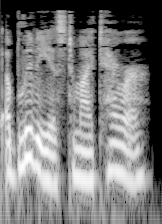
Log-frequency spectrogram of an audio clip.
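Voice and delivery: usual speaking voice

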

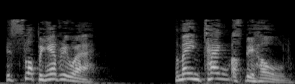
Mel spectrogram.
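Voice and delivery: high, loud urgent alarm; alarmed cry. A narrator's reading. Ginger warning Biggles the tank is holed, loud alarm. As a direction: raise the alarm, fast and frightened. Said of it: "he cried".

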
